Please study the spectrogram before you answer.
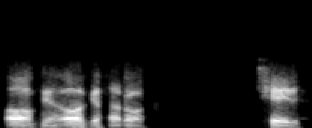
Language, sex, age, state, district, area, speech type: Malayalam, male, 30-45, Kerala, Alappuzha, rural, conversation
